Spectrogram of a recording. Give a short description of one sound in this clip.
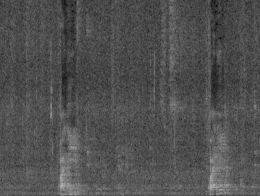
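A man speaks into a microphone in a large echoing room.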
